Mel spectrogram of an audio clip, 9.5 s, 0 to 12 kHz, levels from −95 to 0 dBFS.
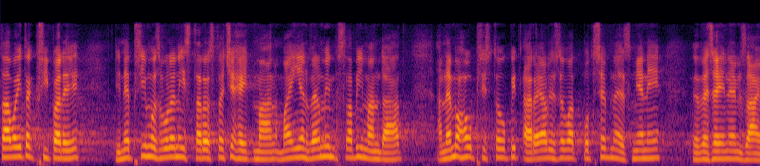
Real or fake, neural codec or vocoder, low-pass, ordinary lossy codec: fake; codec, 16 kHz, 6 kbps, DAC; 7.2 kHz; MP3, 96 kbps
